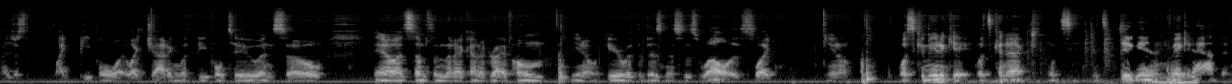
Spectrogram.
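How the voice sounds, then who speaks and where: A man's voice: low-pitched, little pitch movement, fairly quick, a little hiss or hum, low-quality recording. A man chatting casually and enthusiastically about products as a company representative, in informal language. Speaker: audio company representative, guest.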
